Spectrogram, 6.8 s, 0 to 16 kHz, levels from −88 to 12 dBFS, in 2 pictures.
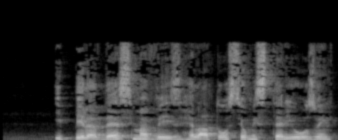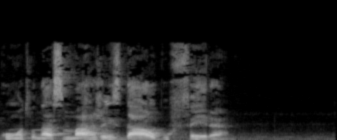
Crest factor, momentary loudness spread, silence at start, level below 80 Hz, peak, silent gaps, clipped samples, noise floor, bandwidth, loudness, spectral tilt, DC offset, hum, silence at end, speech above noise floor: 16 dB; 10 LU; 0.55 s; -58 dBFS; -2 dBFS; none; under 0.1%; -57 dBFS; 11.5 kHz; -17 LUFS; -4.5 dB/octave; under 0.1%; none; 1.1 s; 40 dB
